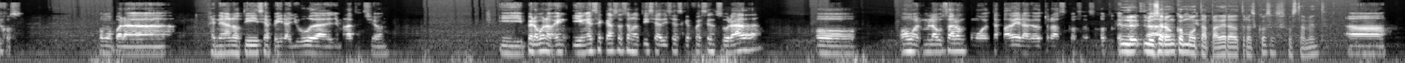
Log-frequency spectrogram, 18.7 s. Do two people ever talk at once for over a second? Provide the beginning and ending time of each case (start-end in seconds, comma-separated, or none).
14.9-16.1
